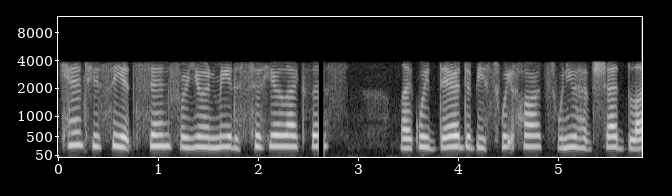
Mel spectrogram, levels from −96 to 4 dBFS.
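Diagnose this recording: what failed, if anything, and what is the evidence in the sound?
Network packet loss filled with silence: a 60 ms hole at 2.61–2.67 s, consistent with two 30 ms packets, shows as a blank vertical gap with sharp edges over the narrow telephone band.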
